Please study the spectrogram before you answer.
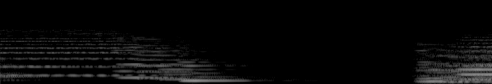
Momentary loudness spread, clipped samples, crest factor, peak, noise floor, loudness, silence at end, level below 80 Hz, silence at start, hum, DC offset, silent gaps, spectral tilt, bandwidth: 12 LU; under 0.1%; 18 dB; -24 dBFS; -90 dBFS; -43 LUFS; 0 s; -84 dBFS; 0 s; none; under 0.1%; none; -7.5 dB/octave; 8.8 kHz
